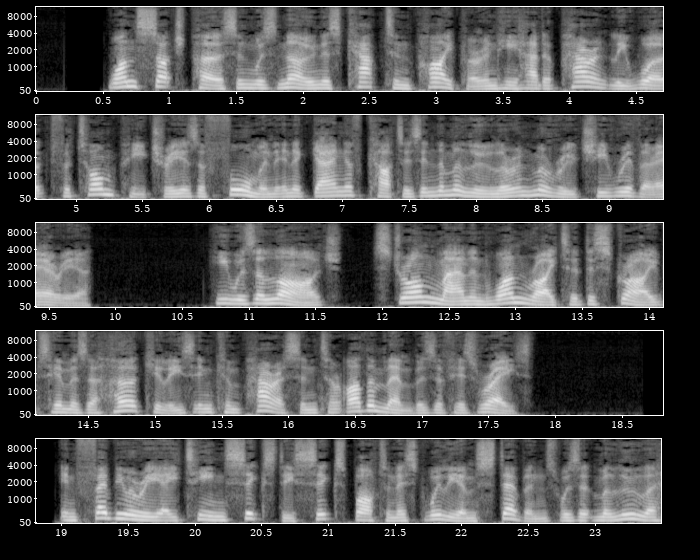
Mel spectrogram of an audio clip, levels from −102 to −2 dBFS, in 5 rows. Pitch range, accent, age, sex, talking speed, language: 115-160 Hz, British, 40-59, male, 160 wpm, English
